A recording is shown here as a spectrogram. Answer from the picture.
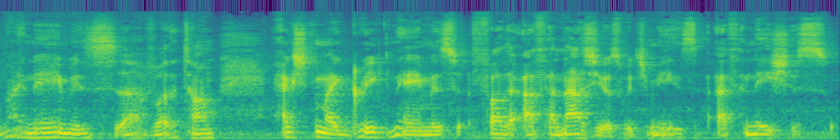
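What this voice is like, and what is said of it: Congested, unwell-sounding voice. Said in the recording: “sorry for my voice. ... you have a bit of a cold.”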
